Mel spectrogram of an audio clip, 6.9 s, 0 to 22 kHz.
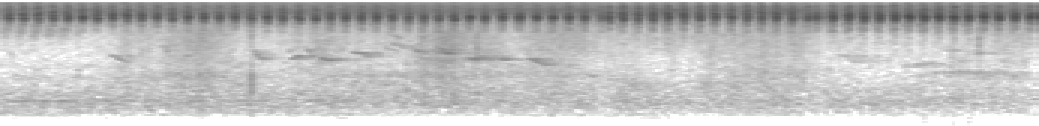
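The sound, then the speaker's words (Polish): A wart-biter bush-cricket, 2.5 to 4.5 cm long, gives a steady, rapid ticking call, a long even run of high, dry clicks repeating about ten times a second, alone with faint background insects. “Cykanie, tykanie właściwie.”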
